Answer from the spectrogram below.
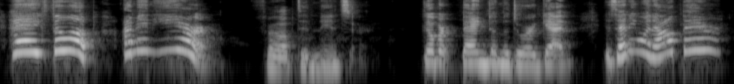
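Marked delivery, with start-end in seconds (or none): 0.1-2.1 high, loud yell through a door. Acted. Gilbert locked in restroom, yelling for Philip. 6.0-7.2 high, loud call for help; shouting. Acted. Gilbert trapped in bathroom, shouting high. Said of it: "he shouted".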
